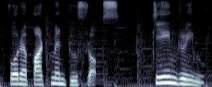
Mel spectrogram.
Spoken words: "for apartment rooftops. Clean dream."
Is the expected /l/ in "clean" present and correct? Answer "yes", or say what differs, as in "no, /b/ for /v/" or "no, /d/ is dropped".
no, /l/ is dropped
